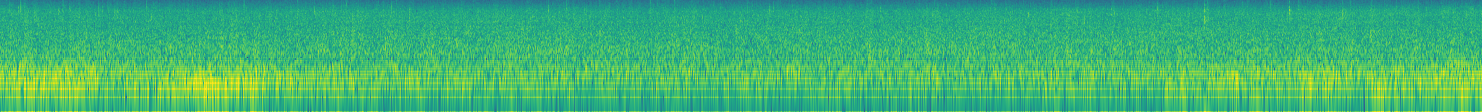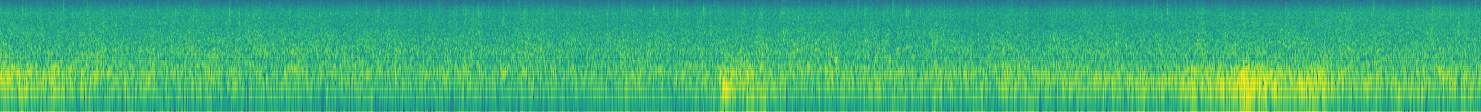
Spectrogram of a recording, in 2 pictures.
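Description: Heavy thunderstorm rain pouring steadily, with low rumbles of thunder swelling up a few times.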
